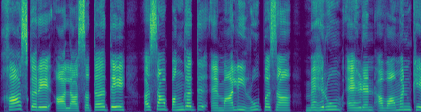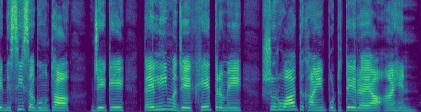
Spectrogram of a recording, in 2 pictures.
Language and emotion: Sindhi, neutral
